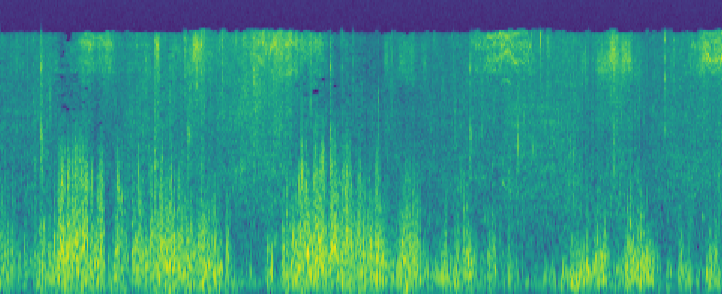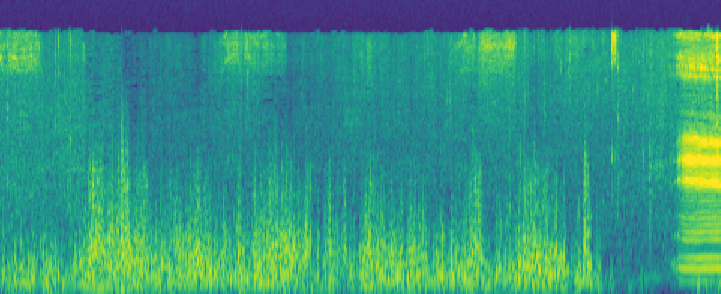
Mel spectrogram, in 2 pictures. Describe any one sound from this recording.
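Wind blows in strong gusts outdoors.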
